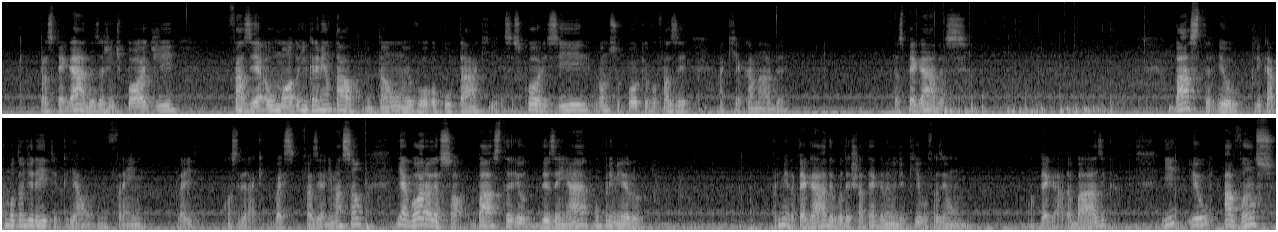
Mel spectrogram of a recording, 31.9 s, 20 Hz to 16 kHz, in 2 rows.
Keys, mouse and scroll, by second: 1.6 click, 6.1 click, 8.1 click, 9.6 Insert, 10.7 click, 11.5-14.0 typing, 15.8-17.0 right drag, 20.4 b, 21.7-24.0 drag, 24.9 ctrl+z, 26.1 shift+click, 26.7-29.9 shift+drag.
